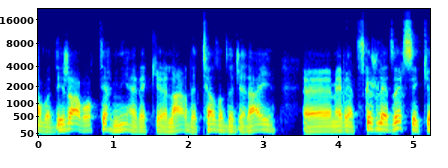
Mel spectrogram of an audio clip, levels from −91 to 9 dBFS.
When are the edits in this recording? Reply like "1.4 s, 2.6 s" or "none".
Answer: 3.5 s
